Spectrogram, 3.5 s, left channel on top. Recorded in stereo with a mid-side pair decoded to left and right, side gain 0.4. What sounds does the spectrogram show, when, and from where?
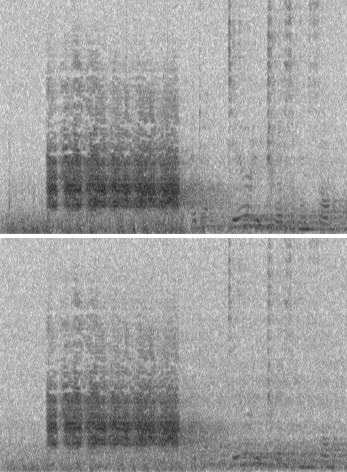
0.5 s laughter: 20° left, 1.3 m
1.9 s a woman speaking: 40° left, 6 m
